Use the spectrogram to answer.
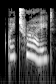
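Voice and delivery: high-pitched tearful confession; weeping. Acted. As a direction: say it high, as if through tears. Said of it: "Agatha wept".

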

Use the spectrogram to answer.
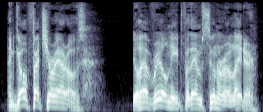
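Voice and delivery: high, forceful acted command; snapped orders. A narrator's reading. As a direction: order them off impatiently.

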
